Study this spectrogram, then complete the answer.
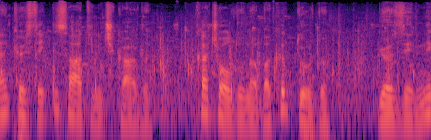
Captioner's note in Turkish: At arabası sesi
